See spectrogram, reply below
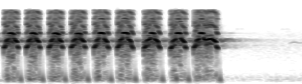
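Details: Osprey at a nest cam while the female receives a fish from her mate, August: nine loud, sharp whistled chirps in quick succession, then an abrupt stop and near silence.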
